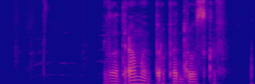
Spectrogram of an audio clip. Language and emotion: Russian, neutral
